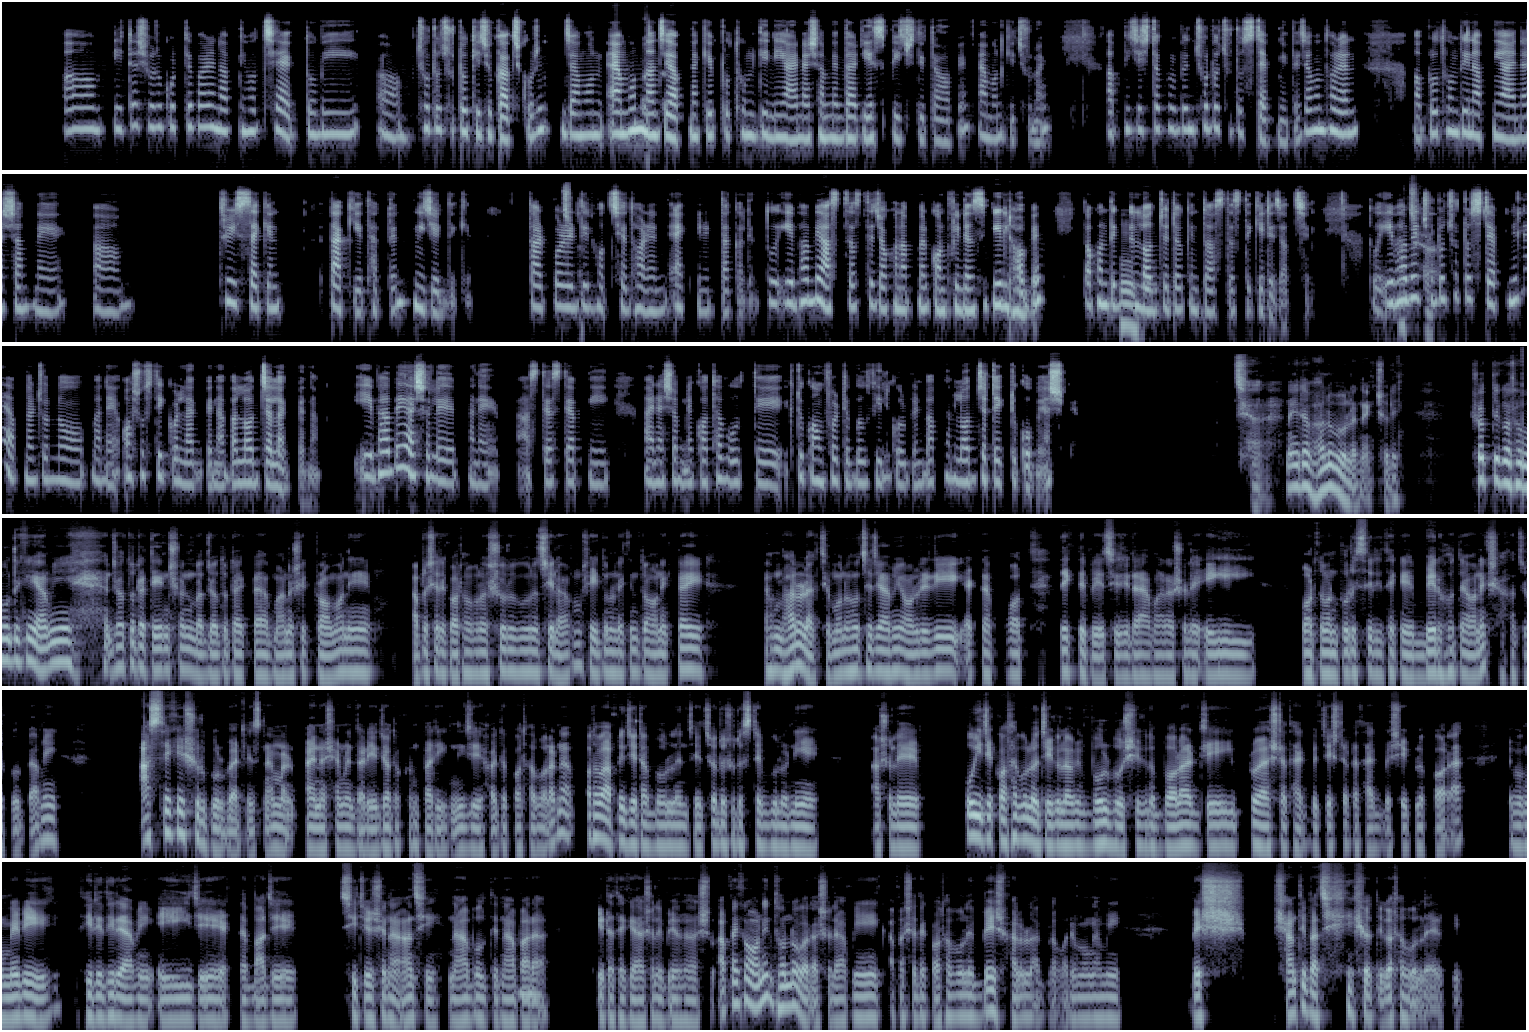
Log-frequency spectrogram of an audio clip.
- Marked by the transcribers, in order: sniff; tapping; sniff; sniff; laughing while speaking: "পাচ্ছি"
- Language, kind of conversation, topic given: Bengali, advice, না বলতে না পারার কারণে অতিরিক্ত কাজ নিয়ে আপনার ওপর কি অতিরিক্ত চাপ পড়ছে?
